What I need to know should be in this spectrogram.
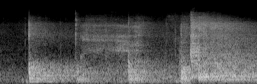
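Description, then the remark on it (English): A heavy stairwell door slams shut with a loud, booming thud, followed by a few more knocks and clunks that ring out in the echoey stairwell. No voices. “Sorry for the loud door slam. I'm in the stairwell, so it's kind of echoey.”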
